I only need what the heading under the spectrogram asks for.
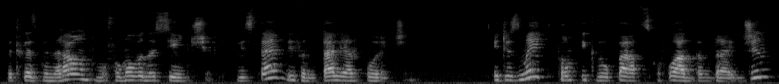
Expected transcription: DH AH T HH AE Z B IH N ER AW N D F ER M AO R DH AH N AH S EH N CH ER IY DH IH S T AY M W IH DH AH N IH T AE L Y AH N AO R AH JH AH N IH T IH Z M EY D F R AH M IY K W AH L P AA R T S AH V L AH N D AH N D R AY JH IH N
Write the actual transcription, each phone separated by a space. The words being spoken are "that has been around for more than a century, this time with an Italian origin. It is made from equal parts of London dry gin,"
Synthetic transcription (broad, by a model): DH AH T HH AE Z B IH N ER AW N D F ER M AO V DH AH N AH S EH N CH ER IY DH IH S T AY M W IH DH AH N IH T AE L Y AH N AO R AH JH AH N IH T IH Z M EY D F R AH M IY K W AH L P AA R T S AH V L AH N D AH N D R AY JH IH N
